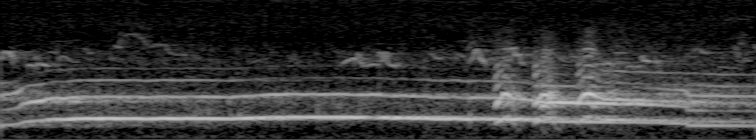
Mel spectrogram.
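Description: A wolf lets out a long, steady, mournful howl that holds its pitch, then wavers and breaks near the end as another howling voice seems to join. Fairly loud, with no talking.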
